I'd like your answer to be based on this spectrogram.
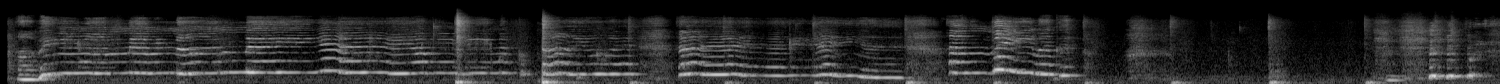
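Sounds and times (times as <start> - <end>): woman singing a cappella: 0.1 - 11.0
short thumps: 4.6 - 6.5, 11.6 - 14.4.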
